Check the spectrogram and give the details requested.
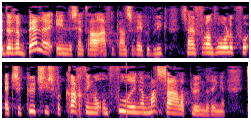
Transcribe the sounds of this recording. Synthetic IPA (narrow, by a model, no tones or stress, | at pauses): dərəbɛləʔɪndəsɛntraːlˠa̰ːfrikaːnsərejpyblikz̥ɛjnvərɑntʋʊːɹdələkfʊːɹʔɛksəkytsisfəɹkrɑχtɪŋənʔɔntfuːrɪŋəmasaːləplɵndərɪŋənt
